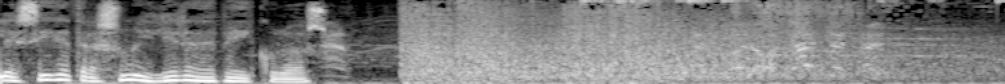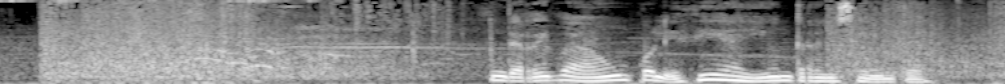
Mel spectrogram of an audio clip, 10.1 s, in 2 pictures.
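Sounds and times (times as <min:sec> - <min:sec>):
speech: 0:00.0 - 0:02.2, 0:07.5 - 0:09.8
heavy gunfire from the street shootout with police in the film Heat: 0:02.0 - 0:04.5, 0:05.2 - 0:06.8, 0:09.2 - 0:10.0.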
